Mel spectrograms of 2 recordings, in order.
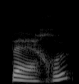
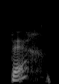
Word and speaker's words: père: De même, on ne dira pas père, mais bien père, qui ne donnera qu'une seule syllabe.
